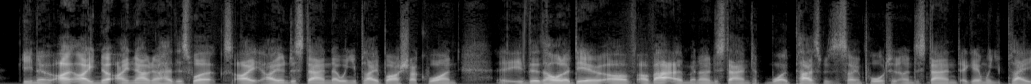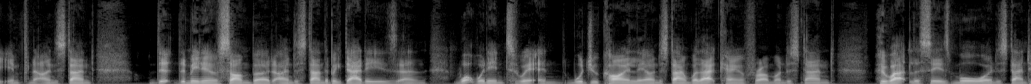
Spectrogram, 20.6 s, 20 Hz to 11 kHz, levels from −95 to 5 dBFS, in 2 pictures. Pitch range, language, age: 105-130 Hz, English, 20-39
